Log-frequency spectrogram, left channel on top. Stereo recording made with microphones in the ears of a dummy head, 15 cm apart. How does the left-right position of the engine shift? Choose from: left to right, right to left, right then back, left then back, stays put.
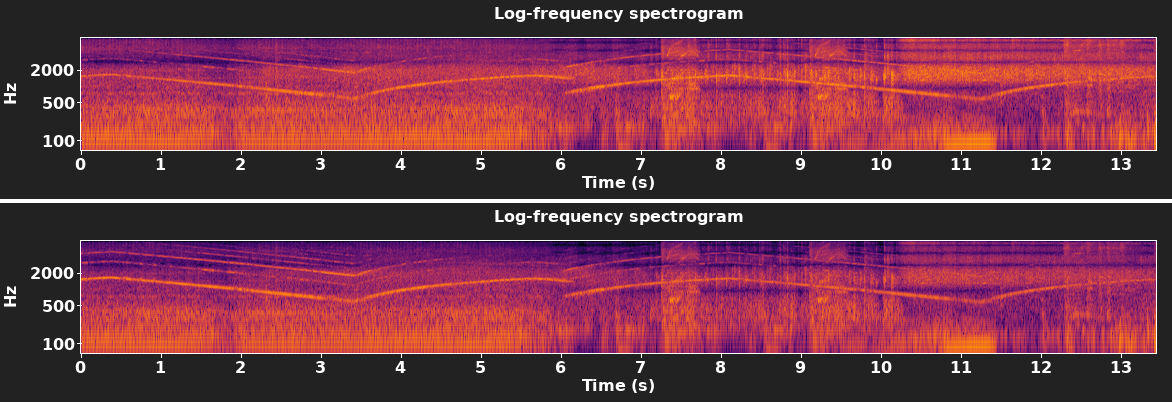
stays put.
